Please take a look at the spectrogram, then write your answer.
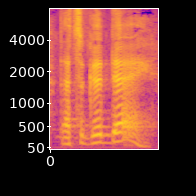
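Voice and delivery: ordinary delivery

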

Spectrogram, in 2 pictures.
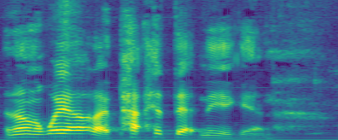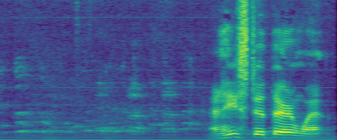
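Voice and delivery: ordinary delivery

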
